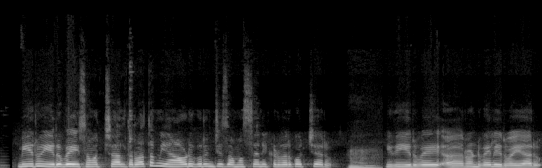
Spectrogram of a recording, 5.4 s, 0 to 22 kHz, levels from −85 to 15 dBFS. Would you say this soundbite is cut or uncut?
uncut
